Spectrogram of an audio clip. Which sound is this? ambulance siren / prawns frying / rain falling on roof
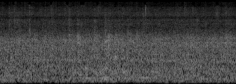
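rain falling on roof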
